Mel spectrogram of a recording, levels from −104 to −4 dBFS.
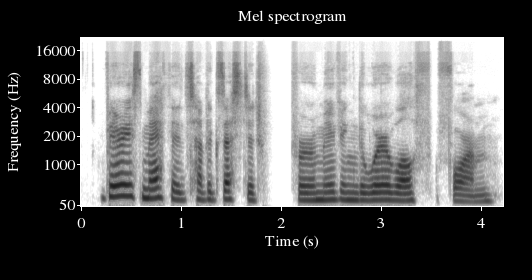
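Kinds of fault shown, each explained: Call audio freeze: Packets were likely held up in transit, draining the jitter buffer, so from 1.81 to 2.12 s the receiver stretches the last sound into a fading buzz or hiss that drops to silence for about 0.2 s. The speech then resumes where it stopped, running about 0.29 s late with nothing lost.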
